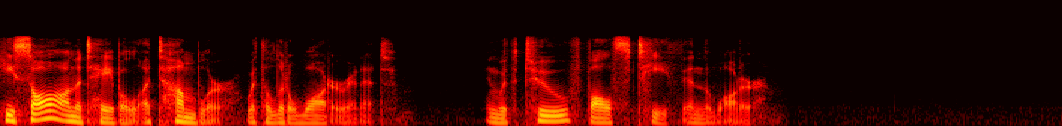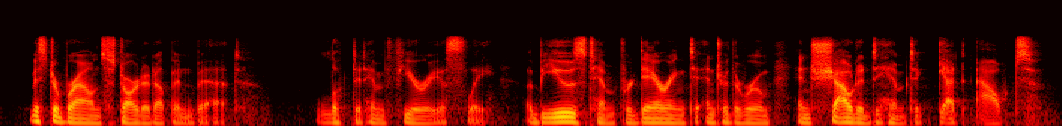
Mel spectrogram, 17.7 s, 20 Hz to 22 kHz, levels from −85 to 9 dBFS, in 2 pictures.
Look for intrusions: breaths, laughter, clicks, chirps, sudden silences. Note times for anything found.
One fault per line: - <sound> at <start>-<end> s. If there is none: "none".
none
